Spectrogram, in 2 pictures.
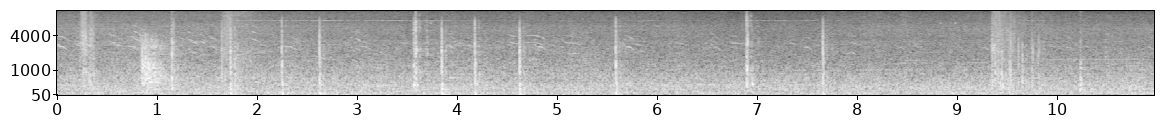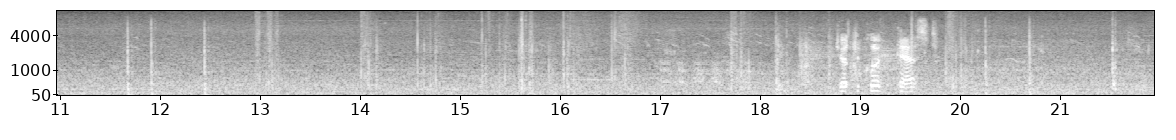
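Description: A basketball bounces sharply on an outdoor court.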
